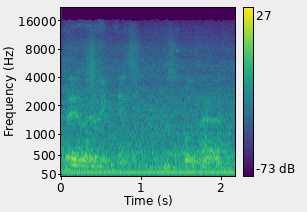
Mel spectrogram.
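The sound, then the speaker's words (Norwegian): A refrigerator hums with a steady, low drone that holds constant for the whole stretch, fairly quiet, with faint murmuring voices in the background. “er det greit at vi napper ut eh, kjøleskapskontakten mens vi prater, eller? Ja, visst. Det, er litt sånn Den suser litt.”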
